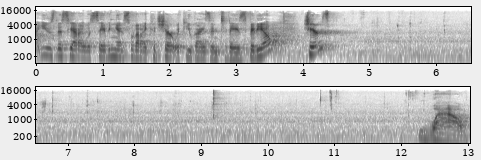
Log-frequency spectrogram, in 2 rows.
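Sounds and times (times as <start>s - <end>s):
low room hum: 0.0s - 13.0s
faint closed-mouth chewing: 4.8s - 10.0s, 10.7s - 12.3s.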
